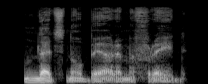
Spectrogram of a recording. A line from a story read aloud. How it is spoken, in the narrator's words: the owner said in his dull voice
